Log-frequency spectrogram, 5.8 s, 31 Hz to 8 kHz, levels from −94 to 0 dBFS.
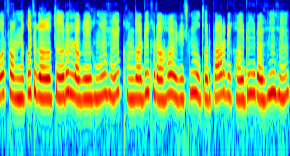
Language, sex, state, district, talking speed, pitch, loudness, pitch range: Hindi, female, Odisha, Sambalpur, 205 wpm, 260 Hz, -15 LUFS, 245-285 Hz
